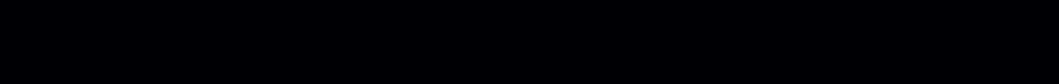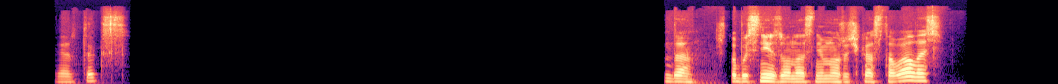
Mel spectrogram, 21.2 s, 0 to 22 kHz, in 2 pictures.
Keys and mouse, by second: 2.7 shift+z, 4.1-8.7 drag, 11.7 Tab, 12.4 middle click, 12.9 shift+z, 13.4 shift+middle click, 13.8 middle click, 14.8 KP_0, 20.1 shift+middle click.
